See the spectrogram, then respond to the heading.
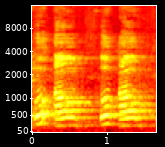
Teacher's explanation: हमारे कंठ से भी आवाज आ रही है और हमारा होठ भी टच हो रहा है, इसलिए इसका उच्चारण स्थान कंठ और ओष्ठ दोनों साथ में होगा।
